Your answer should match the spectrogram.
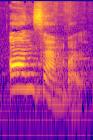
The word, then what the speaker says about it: ensemble: Ensemble, the spelling starts with en, but the pronunciation of this word is ensemble.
